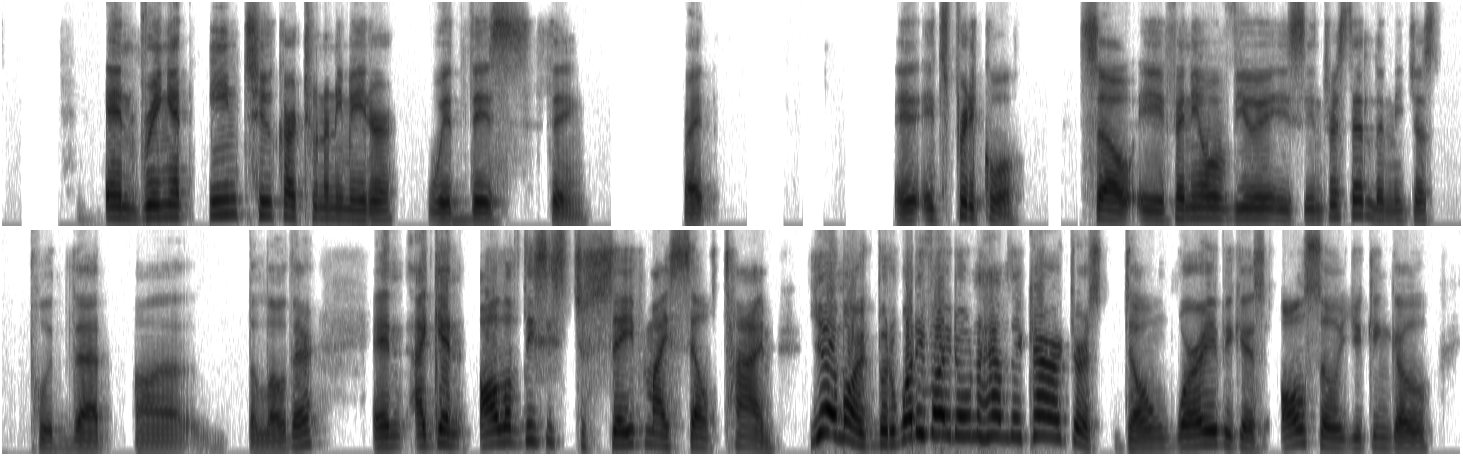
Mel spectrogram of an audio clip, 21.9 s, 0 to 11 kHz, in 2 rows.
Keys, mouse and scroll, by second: 9.0 ctrl+c, 10.7 ctrl+v, 10.9 Return.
